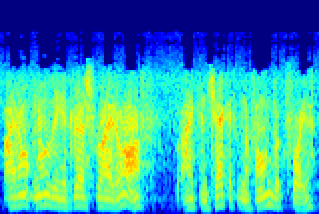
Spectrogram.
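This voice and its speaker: A man's voice: fairly high pitch, fast, natural voice. An actor playing a cooperative, slangy seventeen-year-old boy being questioned, in casual 1950s radio drama style. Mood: casual, candid. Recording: muffled vintage radio recording, faint noise.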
